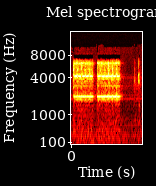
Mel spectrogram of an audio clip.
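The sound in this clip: A mobile phone rings during a religious lesson, giving two long, high electronic ring bursts with a brief gap between them. Two faint, short blips follow after a pause, and there is no talk.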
